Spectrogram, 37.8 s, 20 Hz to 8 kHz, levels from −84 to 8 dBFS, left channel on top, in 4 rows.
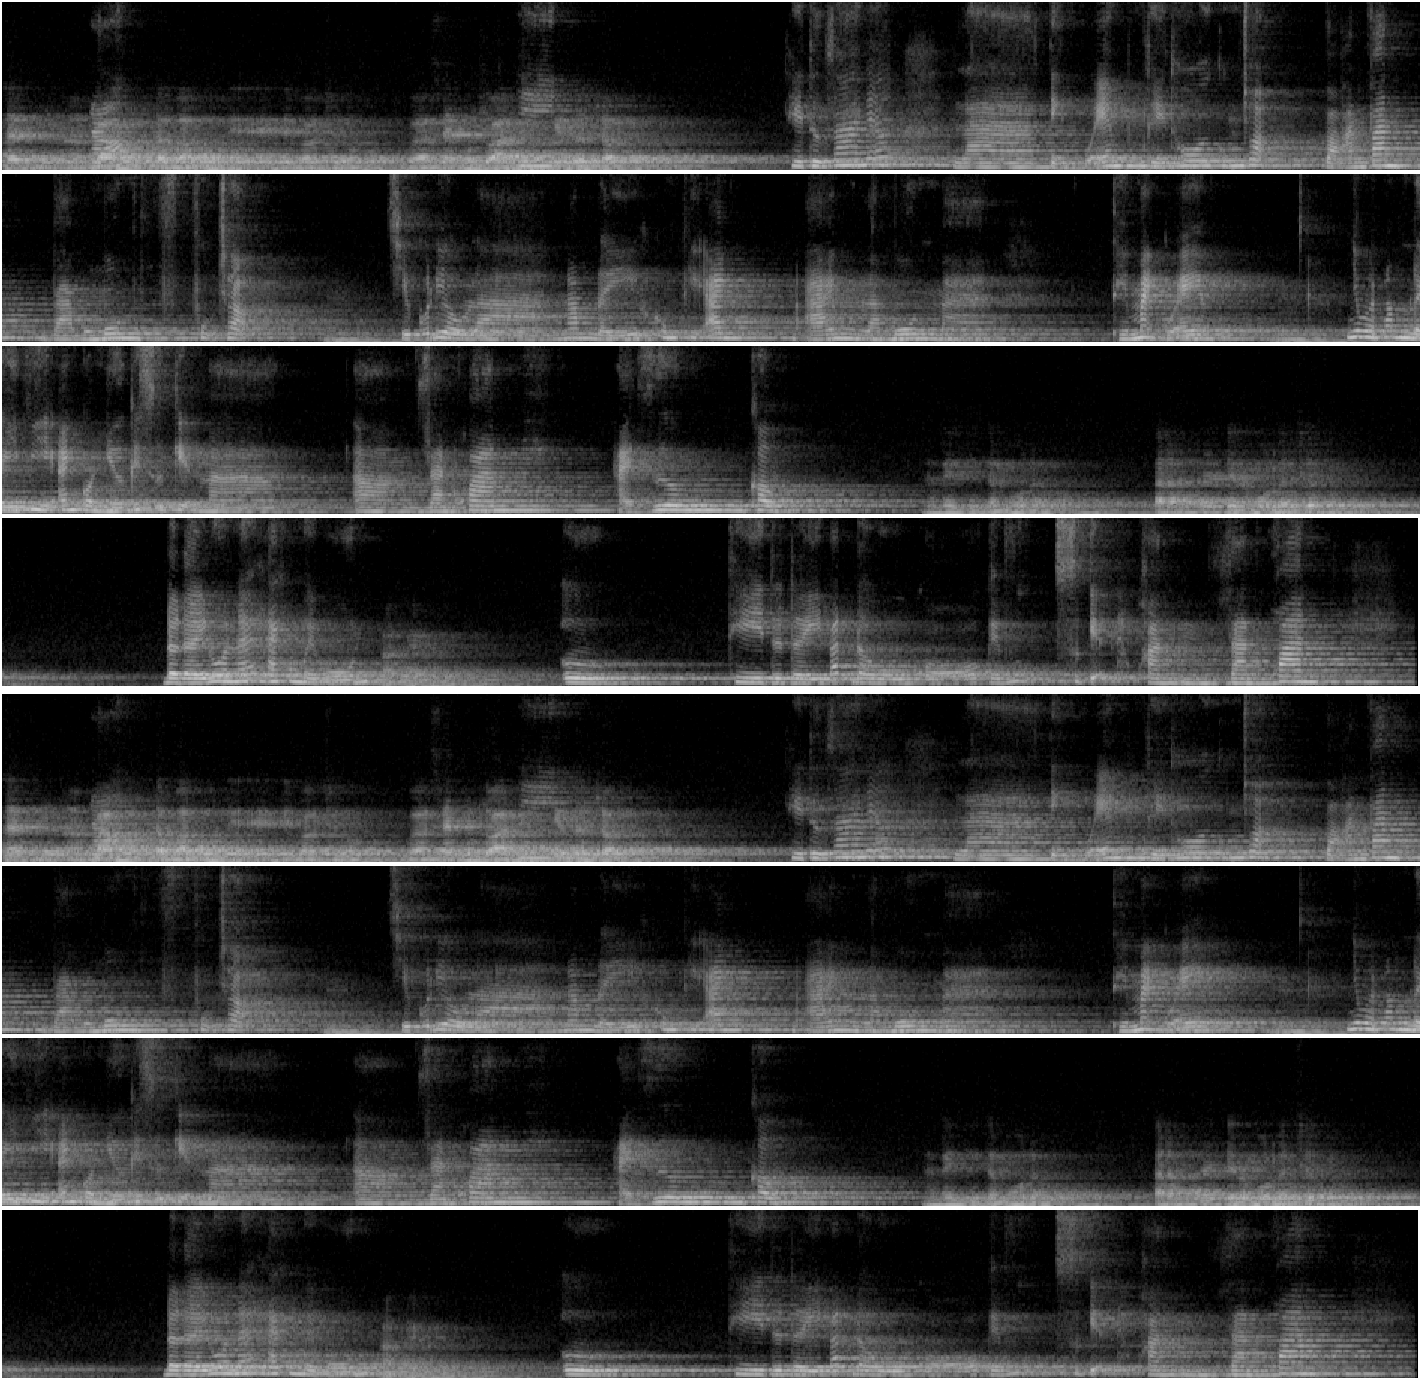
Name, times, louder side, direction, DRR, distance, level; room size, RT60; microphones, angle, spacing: voice 1, 0.0-4.2 11.6-11.8 17.9-18.1 25.0-25.9 26.6-27.9 30.9-31.2, equal, 25° right, -2 dB, 1.3 m, -24 dB
voice 2, 5.3-8.5 8.8-9.4 9.7-10.4 10.7-11.1 12.1-14.5 14.8-16.1 16.9-17.6 18.4-20.8 21.3-22.7 23.0-24.2 29.4-30.9 32.1-32.4 33.2-37.6, left 2 dB, 25° left, 5 dB, 0.6 m, -23 dB
9.4 x 4.6 x 7.7 m, 2.9 s
head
